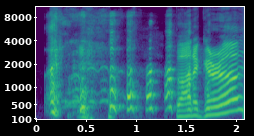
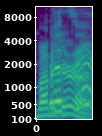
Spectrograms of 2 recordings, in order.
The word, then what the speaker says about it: Bonagura: Bonagura is the right way to say it, right? Bonagura.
